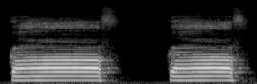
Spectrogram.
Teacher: یہ زبان کی جڑ اور تالو کے سخت حصے سے ادا ہوگا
